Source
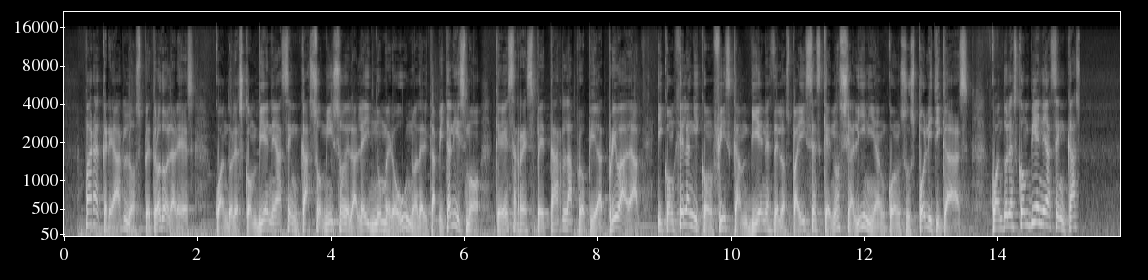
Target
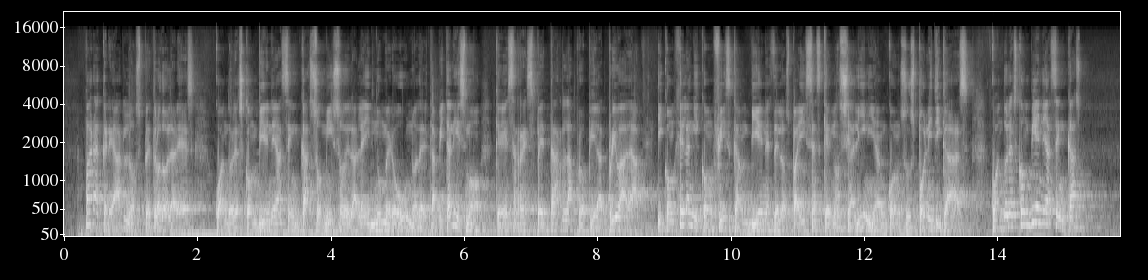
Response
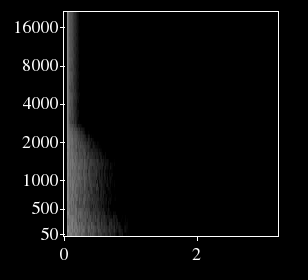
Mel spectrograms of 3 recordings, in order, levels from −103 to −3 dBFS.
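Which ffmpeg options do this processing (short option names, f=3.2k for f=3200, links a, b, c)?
-filter_complex "[0:a]asplit=2[a][b];[1:a]atrim=start_sample=2205,asetrate=23814,aresample=44100[c];[b][c]afir=irnorm=-1:irlink=0,volume=-4.5dB[d];[a][d]amix=inputs=2:normalize=0"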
